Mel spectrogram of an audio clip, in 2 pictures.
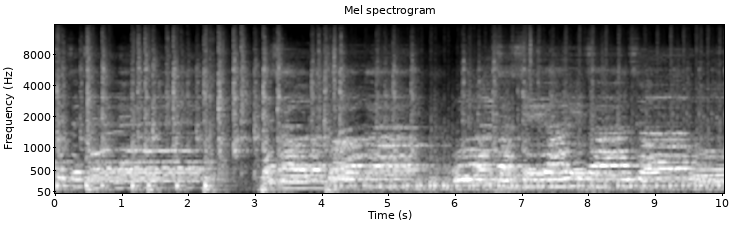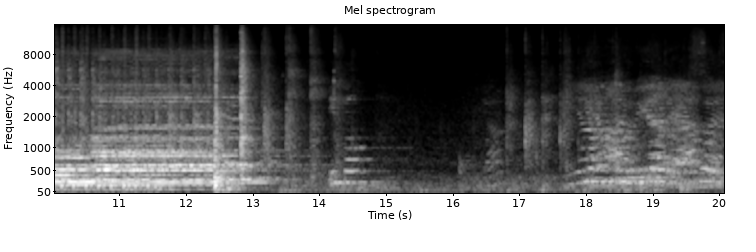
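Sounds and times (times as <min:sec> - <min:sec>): sharp knocks: 0:00.0 - 0:13.2
group singing a cappella: 0:00.0 - 0:13.8, 0:17.8 - 0:20.0.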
